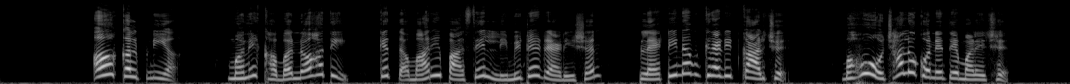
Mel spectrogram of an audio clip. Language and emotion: Gujarati, surprised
